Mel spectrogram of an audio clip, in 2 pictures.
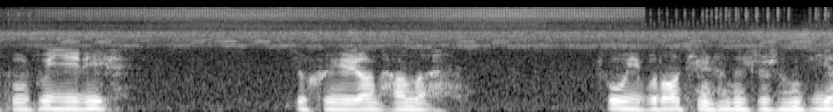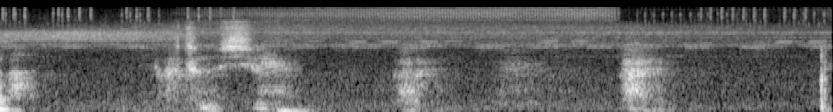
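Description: A man speaks firmly up close.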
